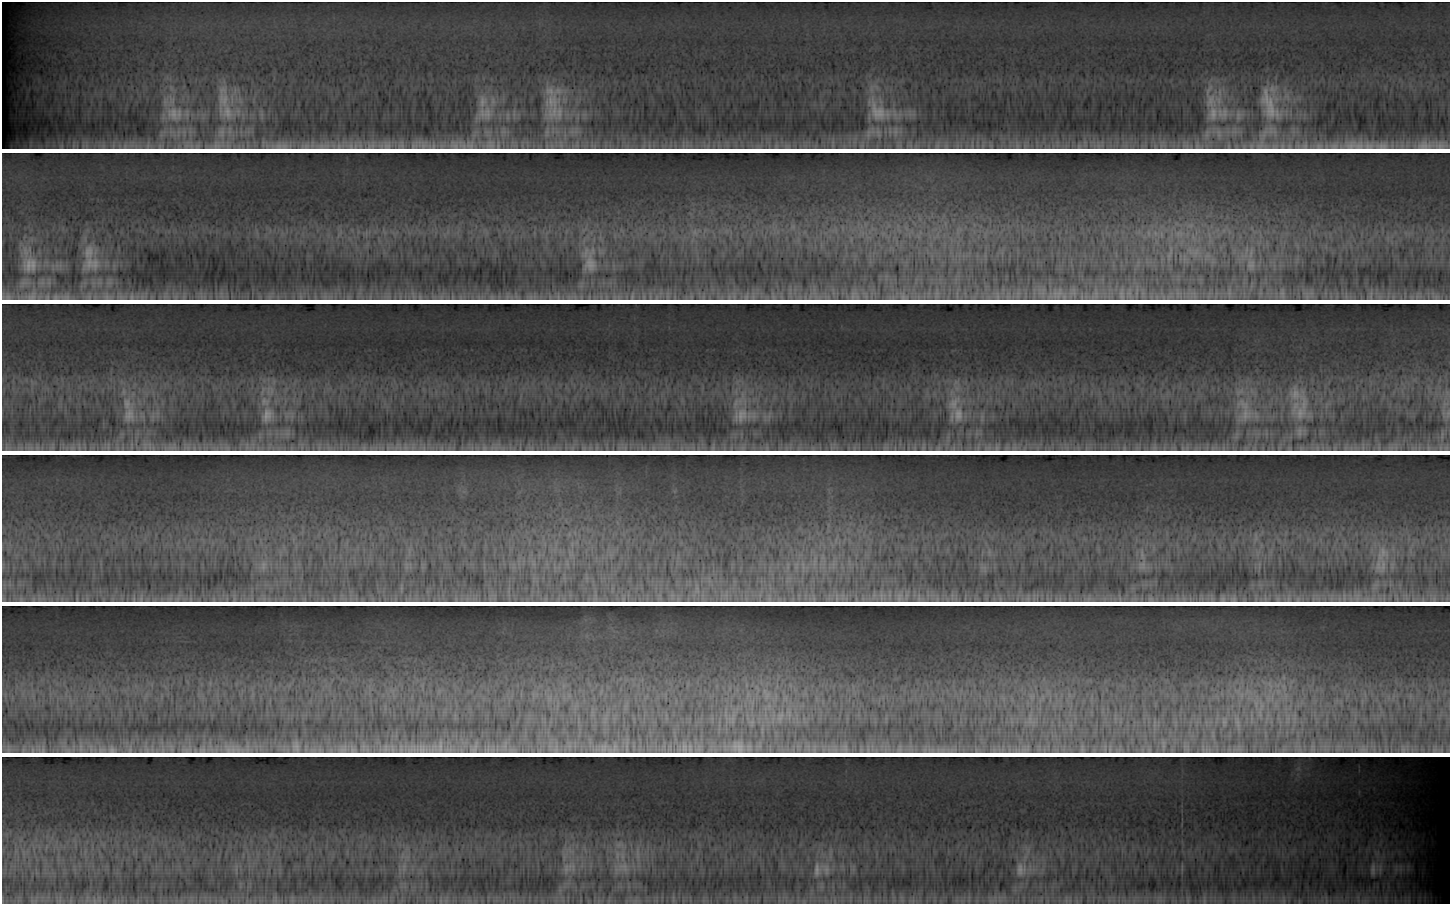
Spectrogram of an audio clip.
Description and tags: Dog barking in a sketchy neighborhood
Traffic passes as a dog barks in a sketchy neighborhood. The traffic gets quieter for a bit and then more traffic and a car with booming bass passes.
Hear all of my packs here.
bark, dog, neighborhood, noise, traffic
